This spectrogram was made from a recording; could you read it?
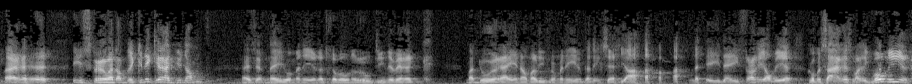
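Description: An actor playing a flustered contractor in a 1970s radio comedy, telling domestic mishaps in halting, repetitive sentences full of tag questions. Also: male voice, mid-range voice, close to an everyday voice. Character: flustered male contractor recounting his chaotic domestic mishaps. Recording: dull vintage radio recording.

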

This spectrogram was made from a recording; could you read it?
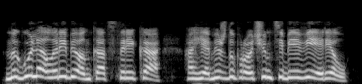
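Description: Woman playing a spiteful drunk man, high squealing voice, hysterical whining rants, audiobook drama, slightly dull audio. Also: lively intonation, measured pace, fairly bright tone, dry recording. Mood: furious, spiteful. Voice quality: shrill, squealing. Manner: ranting, accusing in outbursts. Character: shrill, hysterical drunk ex-husband, spiteful and whiny.

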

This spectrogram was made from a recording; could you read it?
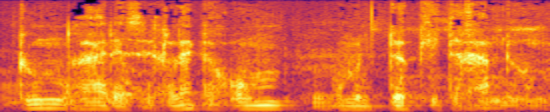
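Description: A man's voice: low-pitched, lively intonation, normal speed. A man reading scripted fairy tale narration as the narrator of an audio play. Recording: clearly noisy background with clicks.

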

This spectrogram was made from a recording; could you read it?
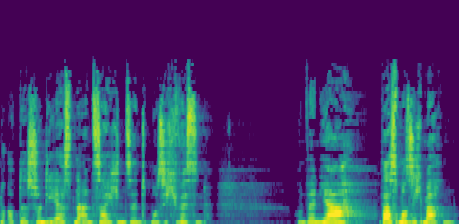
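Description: Fed-up teen girl, high sharp voice, agitated and blunt, radio play. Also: brisk, husky. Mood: desperate, demanding. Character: angry, desperate, impatient teenage girl. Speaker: actress in a radio drama. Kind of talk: radio drama acting.

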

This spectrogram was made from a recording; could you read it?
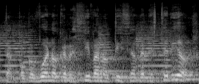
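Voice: medium pitch, racing, natural voice. An actor playing a formal, reassuring carer in an audio drama. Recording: roomy echo, loud music behind.

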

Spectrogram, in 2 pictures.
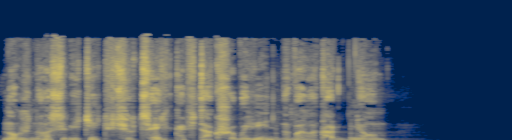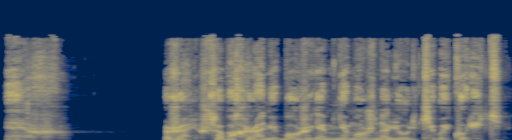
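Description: Very deep-voiced, muttering young seminarian. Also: male voice, big pitch swings, slow pace, breathy edge, full character voice. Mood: self-reassuring muttering. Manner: muttering to himself, folksy, self-reassuring. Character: Khoma, young seminary philosopher, bluffing bravado while afraid. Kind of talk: audio drama acting.

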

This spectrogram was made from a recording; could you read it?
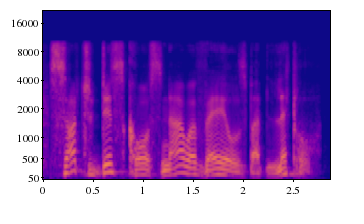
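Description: A man's voice: mid-range voice, sing-song, slow, no room sound, clean studio sound, exaggerated voice. A man voicing a proud, brooding medieval knight in an audiobook, with grave, formal, archaic declamation. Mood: stern. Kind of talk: dramatised audiobook reading.

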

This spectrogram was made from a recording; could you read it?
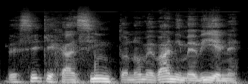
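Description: A man's voice: fairly low pitch, moderate pace, mellow, close to an everyday voice. An Argentine man playing a wry, sardonic young husband in a radio play reading. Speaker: actor in a read-theatre radio play.

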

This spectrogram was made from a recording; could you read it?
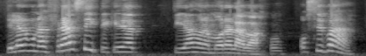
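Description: Theatrical actress character, Argentine accent, ironic, needling, playful, radio play. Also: female voice, high voice, big pitch swings, a little fast, a bit bright. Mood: resentful. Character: theatrical, teasing actress who needles her friend. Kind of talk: read radio theatre dialogue.

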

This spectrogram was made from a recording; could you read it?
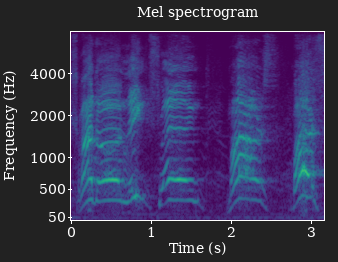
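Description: An actor playing an insolent, swaggering young rebel labourer in a radio play, coarse and mocking. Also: male voice, extremely high pitch, very slow, heavy background noise, full character voice. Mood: shouting. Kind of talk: theatrical German radio play acting.

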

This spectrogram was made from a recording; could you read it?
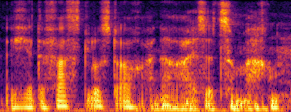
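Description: A man's voice: low-pitched, sing-song, moderate pace, vocal fry, a bit bright, husky, exaggerated voice. An actor in a German science fiction radio play, playing an earnest, inquisitive company man with a thoughtful, probing manner. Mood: concerned.

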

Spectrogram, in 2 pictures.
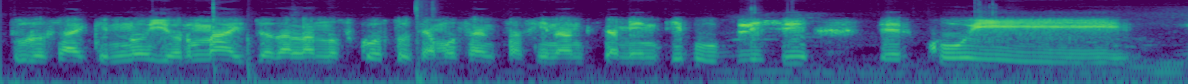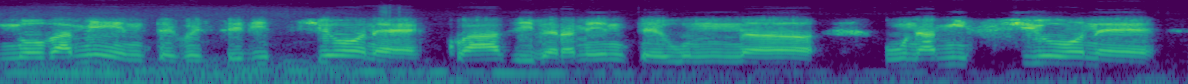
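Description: A man's voice: mid-range voice, fairly even intonation, unhurried, pushed and bright. A man giving an informative interview as a guest over a telephone line. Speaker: theatre festival consultant, interview guest. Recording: dull, band-limited telephone line.

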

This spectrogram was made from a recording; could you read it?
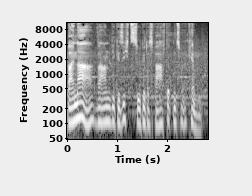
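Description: Actor as a low-voiced, detached male narrator. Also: steady tone, quick pace, lightly acted. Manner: formal, detached, meticulous. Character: dry, meticulous male first-person narrator. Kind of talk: scripted radio play narration in reported speech.

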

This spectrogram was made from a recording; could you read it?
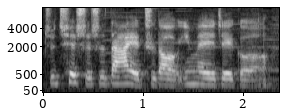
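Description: A woman's voice: medium pitch, steady tone, a little fast, a bit bright, faint music behind. A woman with a mainland Chinese Mandarin accent chatting casually on a live stream, thanking people effusively and repeating phrases for emphasis. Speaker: voice drama cast or crew member on a live stream.

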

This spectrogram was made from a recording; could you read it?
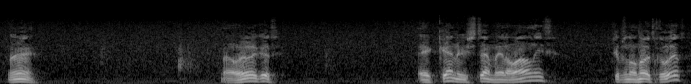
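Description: An actor playing a determined expedition commander in an old radio drama, with a commanding, earnest manner. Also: male voice, mid-range voice, expressive, unhurried, close to an everyday voice, rough recording. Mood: puzzled. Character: determined male space expedition commander on a Mars mission. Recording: old radio recording with faint hiss.

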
